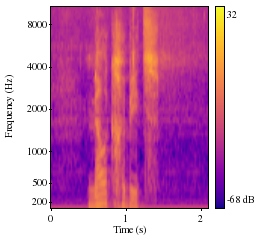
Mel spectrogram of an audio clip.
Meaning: milk teeth
- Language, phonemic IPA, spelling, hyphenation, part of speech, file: Dutch, /ˈmɛlk.xəˌbɪt/, melkgebit, melk‧ge‧bit, noun, Nl-melkgebit.ogg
